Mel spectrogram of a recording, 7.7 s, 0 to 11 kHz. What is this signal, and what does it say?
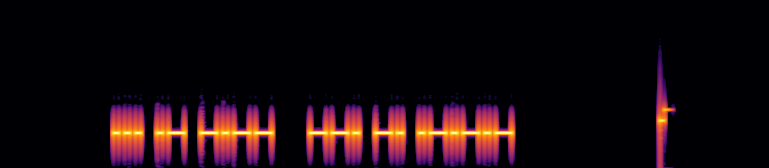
Morse code, heard as a keyed tone, about 21 wpm, 700 Hz. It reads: SAY GN.
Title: Sentences from Top 300 Words and Abbreviations 22wpm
